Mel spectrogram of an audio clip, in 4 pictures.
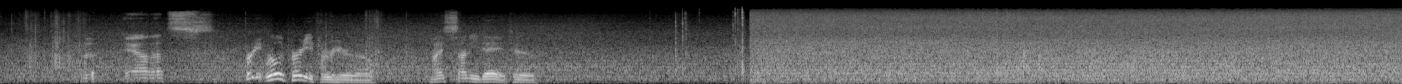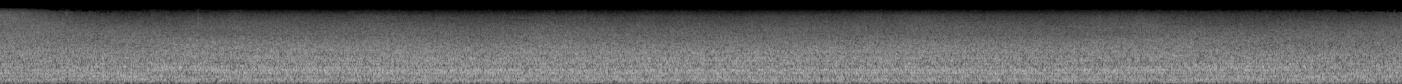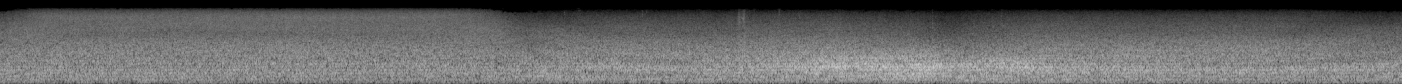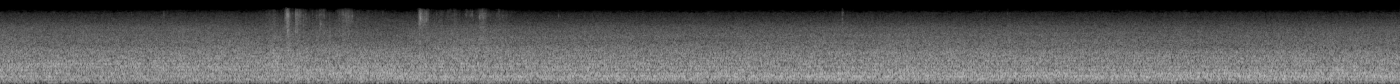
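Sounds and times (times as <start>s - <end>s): waterfall splashing: 7.4s - 55.5s.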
